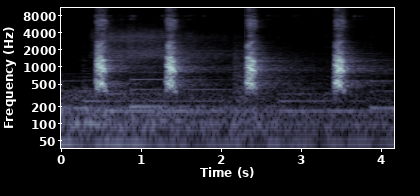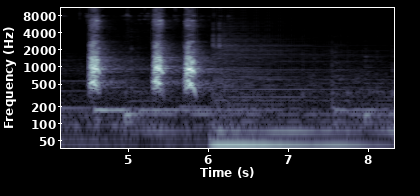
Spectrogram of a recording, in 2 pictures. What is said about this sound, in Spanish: El intranquilo Artyom oyó los ladridos de unos perros en la lejanía.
